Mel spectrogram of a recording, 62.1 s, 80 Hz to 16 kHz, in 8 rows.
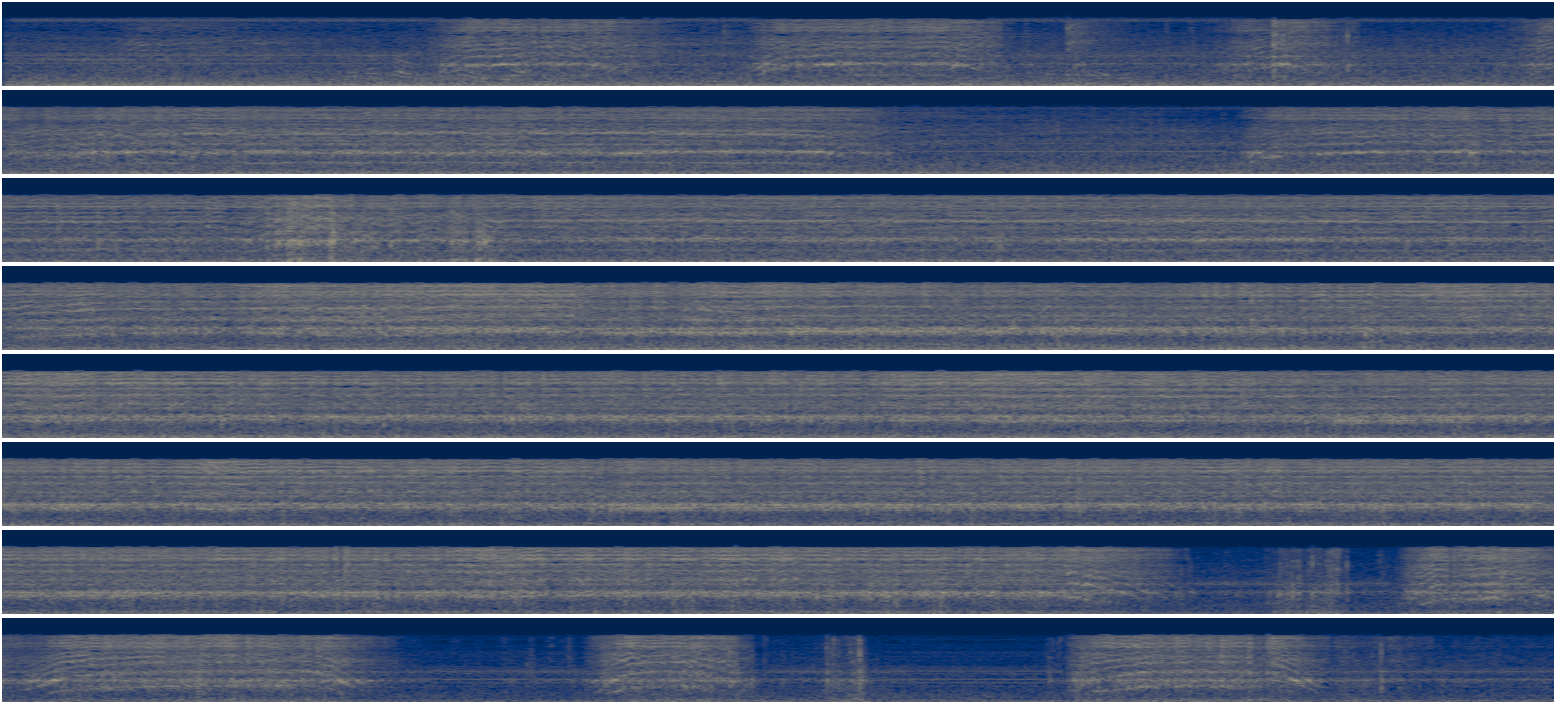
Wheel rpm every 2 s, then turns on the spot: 0, 50, 60, 20, 110, 140, 30, 90, 160, 160, 150, 150, 210, 220, 230, 230, 230, 230, 220, 220, 230, 230, 230, 230, 230, 230, 80, 130, 90, 40, 110.
12-14 52-54 58-60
